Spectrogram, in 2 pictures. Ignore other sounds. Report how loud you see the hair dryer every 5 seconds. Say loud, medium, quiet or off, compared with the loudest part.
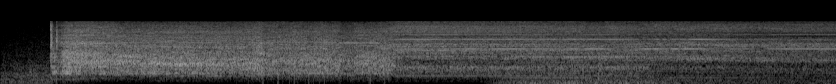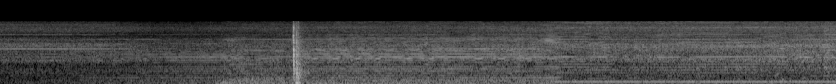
loud, medium, medium, loud.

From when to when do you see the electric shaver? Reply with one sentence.
The electric shaver can be heard from 4.8 to 16.6 s.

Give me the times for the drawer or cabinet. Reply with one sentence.
The drawer or cabinet can be heard from 10.5 to 11.7 s.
